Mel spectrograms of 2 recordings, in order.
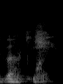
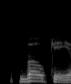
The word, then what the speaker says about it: Vokey: It's Vokey. Vokey, okay.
